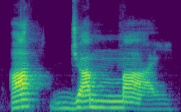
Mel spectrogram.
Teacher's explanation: So we have to stop twice, both on the G and on the M. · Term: double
